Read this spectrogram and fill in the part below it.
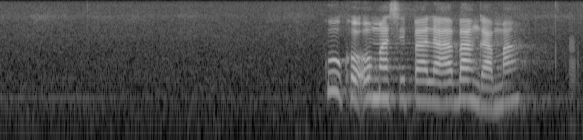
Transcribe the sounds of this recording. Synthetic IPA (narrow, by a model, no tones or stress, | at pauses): k̬ʼukʰɔɔmasipʼalaːɓaŋɡʱama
